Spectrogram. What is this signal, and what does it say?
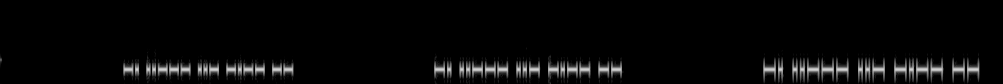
Morse code, heard as a keyed tone, about 35 wpm, 700 Hz. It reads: N2UYM N2UYM N2UYM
